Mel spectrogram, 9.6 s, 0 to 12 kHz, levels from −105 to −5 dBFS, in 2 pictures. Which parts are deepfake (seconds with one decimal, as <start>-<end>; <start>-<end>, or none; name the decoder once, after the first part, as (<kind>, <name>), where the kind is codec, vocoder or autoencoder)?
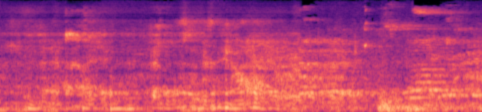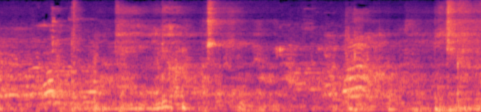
0.0-3.0 (codec, SNAC); 5.8-7.6; 8.5-9.6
